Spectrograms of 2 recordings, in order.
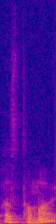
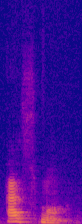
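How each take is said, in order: First: The first vowel is not the apple vowel. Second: The first vowel is the apple vowel. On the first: The speaker calls it wrong. "It is not asthma" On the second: The speaker calls it right. "The first is a as in apple"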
